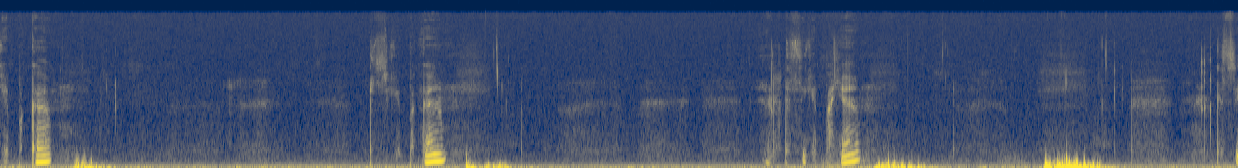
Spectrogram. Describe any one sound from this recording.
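Hands softly rustle and rub thick knitted yarn.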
